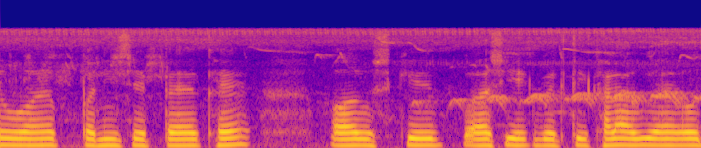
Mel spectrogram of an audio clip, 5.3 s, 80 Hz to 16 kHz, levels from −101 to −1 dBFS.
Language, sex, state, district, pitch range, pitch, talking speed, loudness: Hindi, male, Uttar Pradesh, Hamirpur, 155-160 Hz, 155 Hz, 170 wpm, -14 LUFS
